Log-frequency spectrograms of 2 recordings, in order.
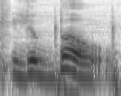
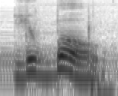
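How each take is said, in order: No difference in how they are said.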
